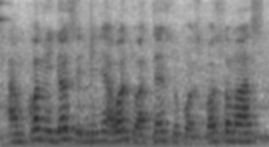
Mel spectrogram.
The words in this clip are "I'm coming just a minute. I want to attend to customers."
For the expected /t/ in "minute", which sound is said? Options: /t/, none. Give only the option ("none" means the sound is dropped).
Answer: none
